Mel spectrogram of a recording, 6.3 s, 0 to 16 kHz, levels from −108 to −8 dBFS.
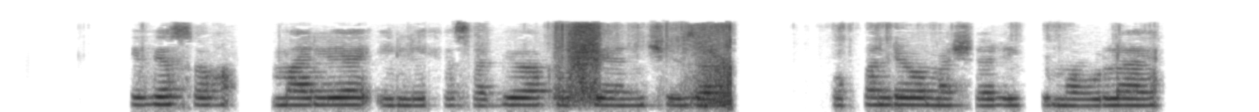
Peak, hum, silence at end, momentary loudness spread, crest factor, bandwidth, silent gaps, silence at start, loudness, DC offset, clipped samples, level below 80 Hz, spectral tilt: -12 dBFS; none; 0.5 s; 13 LU; 20 dB; 8 kHz; 1.19-1.36 s, 3.69-3.95 s, 4.04-4.08 s, 5.13-5.21 s; 0.65 s; -32 LUFS; under 0.1%; under 0.1%; -74 dBFS; -2 dB/octave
